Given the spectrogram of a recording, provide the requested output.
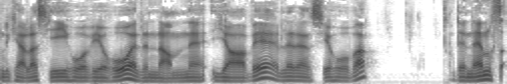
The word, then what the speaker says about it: Jahve: Och det uttalar man Jahve. Tidigare så trodde man att det skulle uttalas Jehova. Men det är antagligen en missförståelse.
